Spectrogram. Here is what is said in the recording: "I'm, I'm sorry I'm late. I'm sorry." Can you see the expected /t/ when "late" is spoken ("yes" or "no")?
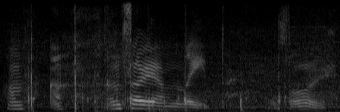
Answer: no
